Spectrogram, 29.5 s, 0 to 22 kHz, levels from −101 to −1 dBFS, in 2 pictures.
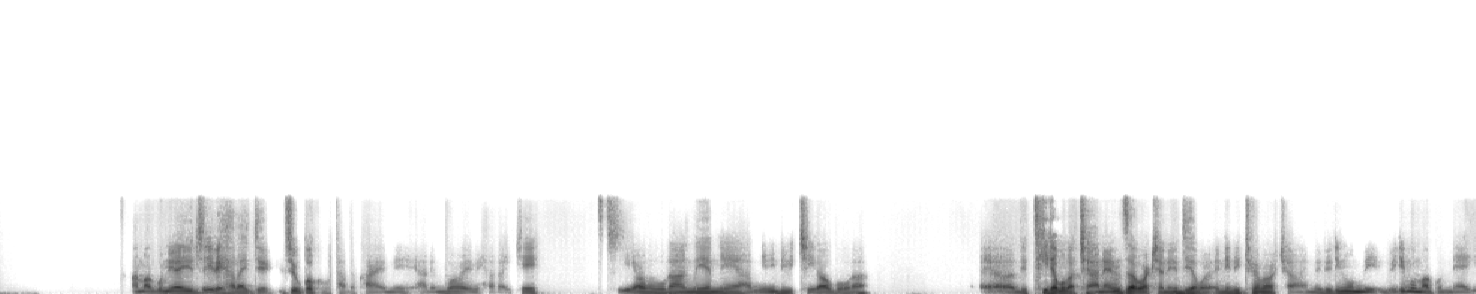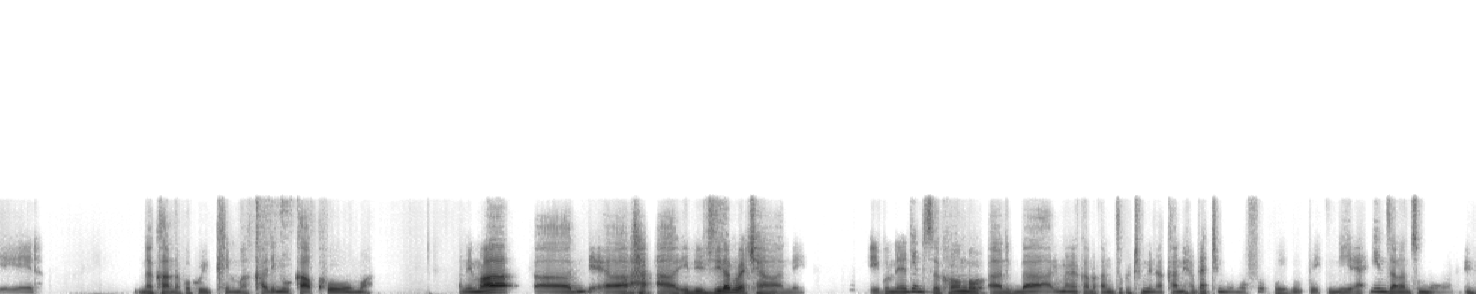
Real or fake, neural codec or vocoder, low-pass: fake; codec, 16 kHz, 0.5 kbps, X-Codec, HuBERT features, trained on general audio; 7.2 kHz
